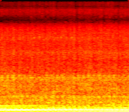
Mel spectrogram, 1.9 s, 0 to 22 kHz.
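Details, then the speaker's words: Light aircraft pre-flight magneto check at about 1,700 rpm: loud, steady low drone with no misses or roughness, small rpm drop on each magneto; healthy run-up. "So I get it about 1700 RPM. And you can hear it drops on one, drops on the other."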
